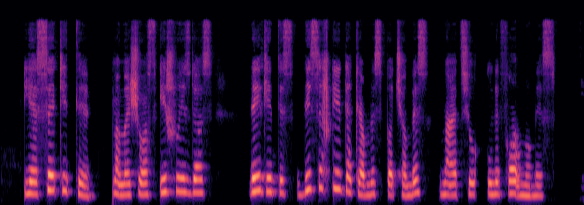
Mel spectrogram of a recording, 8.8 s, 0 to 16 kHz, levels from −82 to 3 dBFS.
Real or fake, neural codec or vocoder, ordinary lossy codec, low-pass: fake; codec, 24 kHz, 0.9 kbps, WavTokenizer, medium music audio release; AAC, 96 kbps; 10.8 kHz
